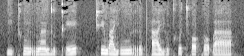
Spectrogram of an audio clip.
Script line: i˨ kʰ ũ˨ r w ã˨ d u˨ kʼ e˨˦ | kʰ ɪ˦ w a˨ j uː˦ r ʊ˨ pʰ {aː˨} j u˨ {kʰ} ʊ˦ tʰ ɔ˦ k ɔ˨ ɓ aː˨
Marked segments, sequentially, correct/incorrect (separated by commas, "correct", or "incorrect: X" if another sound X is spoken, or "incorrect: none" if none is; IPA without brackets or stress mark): correct, correct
